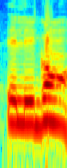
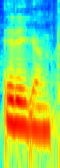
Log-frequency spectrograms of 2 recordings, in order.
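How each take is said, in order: First: The word is said with a French-like ending. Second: The word is said with a plain English ending. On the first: The speaker calls it wrong. "هي اليجون دي اصلا كلمه بالفرنساوي اكيد؟" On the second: The speaker calls it right. "ما تقول اليجانت وخلاص"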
